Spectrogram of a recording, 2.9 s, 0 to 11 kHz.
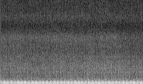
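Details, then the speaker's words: KTM Adventure 390 single after replacing an ordinary NGK spark plug with an NGK iridium plug to cure stalling; steady even firing with no misses or stumbles, very responsive; normal running, stalling gone. "Ayos na ayos guys napaka responsive ng ating ktm adventure 390"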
